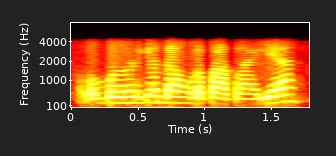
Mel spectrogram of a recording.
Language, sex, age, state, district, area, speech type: Tamil, female, 45-60, Tamil Nadu, Thoothukudi, rural, conversation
